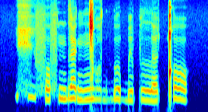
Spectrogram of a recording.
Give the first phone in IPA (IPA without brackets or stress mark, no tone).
x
